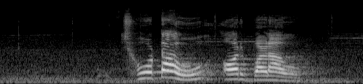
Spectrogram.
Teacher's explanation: छोटा ऊ और बड़ा ऊ। ये दोनों का उच्चारण ओठ से होता है।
